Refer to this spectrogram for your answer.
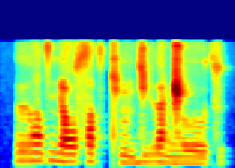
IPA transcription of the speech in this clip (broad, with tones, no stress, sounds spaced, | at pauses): r ã˦ tˤ ɲ oː˧ sˤ i˧ t͡s cʰ ũ˨ ɟ i˧ r a˨ ŋ͡ǁ oː˨ t͡s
